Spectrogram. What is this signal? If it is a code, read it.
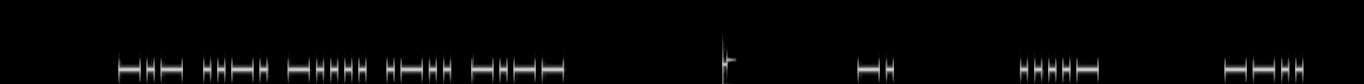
Morse code, heard as a keyed tone, about 17 wpm, spaced as for 10 wpm, 700 Hz. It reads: KF6LY N4Z
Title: USA Call Signs - 5 Characters - 6x Character Spacing - 17wpm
